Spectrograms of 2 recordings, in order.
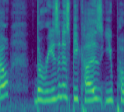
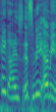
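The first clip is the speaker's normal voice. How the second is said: higher-pitched presenter-style intro reading voice; 5 semitones higher than usual. Showing how the voice rises when doing reads, higher read voice. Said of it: "my voice gets higher".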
